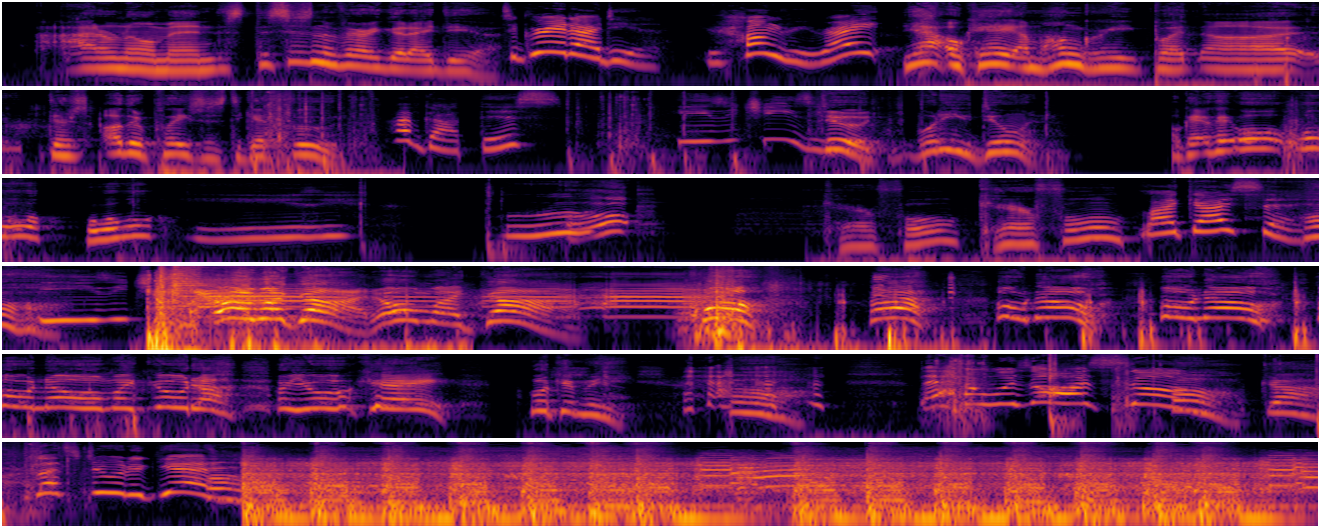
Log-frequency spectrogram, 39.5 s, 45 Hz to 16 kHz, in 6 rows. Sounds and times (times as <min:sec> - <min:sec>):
Music: 0:34.1 - 0:39.5.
